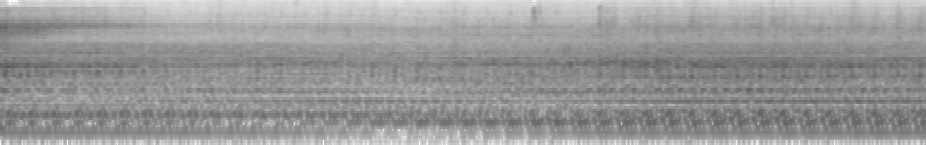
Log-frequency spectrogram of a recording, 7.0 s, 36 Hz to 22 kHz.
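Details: 2022 RAM 3500 at idle after two hours of driving, hot: a faint regular tick at about three per second over the engine hum; owner unsure whether this is normal, cause unclear.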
